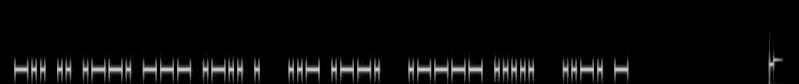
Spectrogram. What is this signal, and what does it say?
Morse code, heard as a keyed tone, about 28 wpm, 700 Hz. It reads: DIPOLE UP 15 FT
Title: K1USN SST QSO Practice 28wpm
